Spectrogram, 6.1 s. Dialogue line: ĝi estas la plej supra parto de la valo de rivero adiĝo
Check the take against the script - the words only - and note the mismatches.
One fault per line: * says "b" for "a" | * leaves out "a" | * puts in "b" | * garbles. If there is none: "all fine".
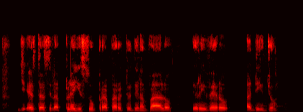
all fine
